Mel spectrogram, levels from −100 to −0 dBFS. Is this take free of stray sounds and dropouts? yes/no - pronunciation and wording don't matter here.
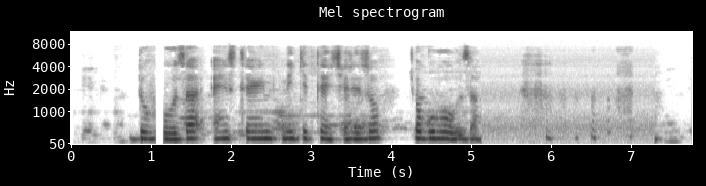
no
